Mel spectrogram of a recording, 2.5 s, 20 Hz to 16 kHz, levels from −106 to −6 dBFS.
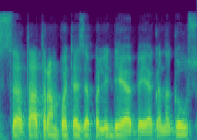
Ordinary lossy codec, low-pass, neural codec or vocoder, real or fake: MP3, 96 kbps; 10.8 kHz; none; real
